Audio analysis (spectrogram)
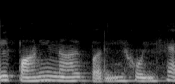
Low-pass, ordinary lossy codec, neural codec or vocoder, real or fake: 7.2 kHz; Opus, 32 kbps; none; real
